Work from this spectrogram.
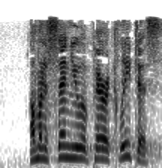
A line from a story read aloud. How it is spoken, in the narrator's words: said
